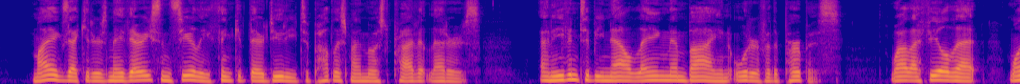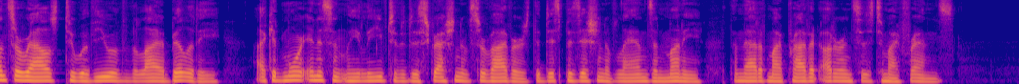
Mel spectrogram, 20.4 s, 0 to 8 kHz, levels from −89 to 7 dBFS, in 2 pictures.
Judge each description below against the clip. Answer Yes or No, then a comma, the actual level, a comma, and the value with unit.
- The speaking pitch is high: No, low, 130 Hz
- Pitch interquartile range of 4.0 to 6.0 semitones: No, narrow, 2.6 semitones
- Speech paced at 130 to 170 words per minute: No, average, 195 wpm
